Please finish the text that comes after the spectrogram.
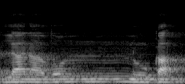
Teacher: کا اینڈ پہ آیا ہے، اس کا کو لمبا نہیں کریں گے، کا ایسے نہیں پڑھیں گے، لانا ظنک، یہ غلط ہے، لانا ظنک، ٹھیک ہے نا، لا نا یہ بھی غلط ہے، لانا، ٹھیک ہے نا، لانا ظنک، ظنک، ظنک۔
